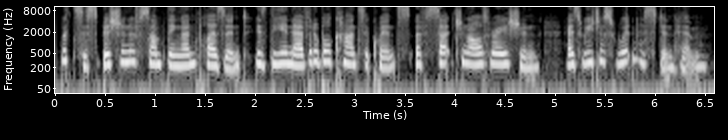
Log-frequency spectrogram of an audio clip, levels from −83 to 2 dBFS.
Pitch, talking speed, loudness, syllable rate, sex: 245 Hz, 175 wpm, -17 LUFS, 6.0 syllables/s, female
